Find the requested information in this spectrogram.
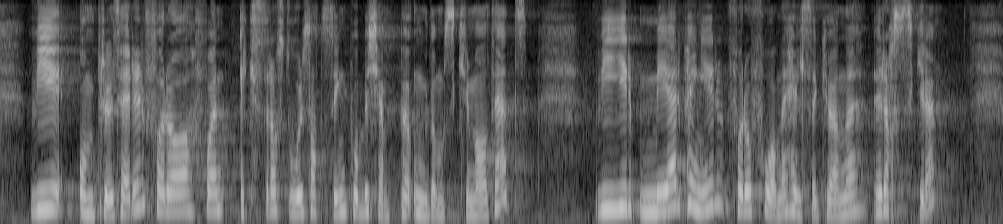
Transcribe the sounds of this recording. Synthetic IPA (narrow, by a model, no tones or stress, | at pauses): ʋɪɔmpʰɾɪʊɾt̪ʰeːɾəɾfɔɾɔfoːɛːnɛkst̪ɾɑst̪uːɾsɑt̪sɪŋpʰɔɔbəçɛmpəʔʊŋd̪ɔmskʰɾɪmɪnɑlɪt̪ʰeːt̪ | ʋɪjiːɾmeːɾpʰɛŋːəɾfɔɾɔfoːneɦɛlsəkʰøːənəɾɑskəɾə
